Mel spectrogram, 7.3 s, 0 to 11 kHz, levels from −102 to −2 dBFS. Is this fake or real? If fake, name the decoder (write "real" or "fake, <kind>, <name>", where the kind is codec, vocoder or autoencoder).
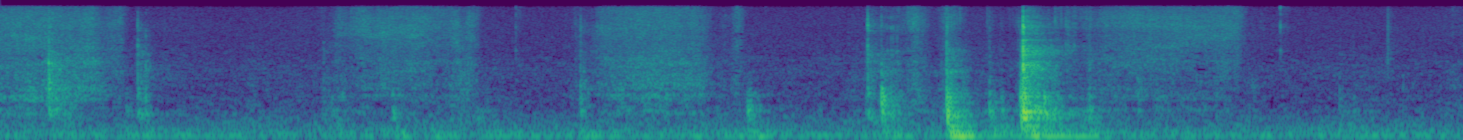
real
